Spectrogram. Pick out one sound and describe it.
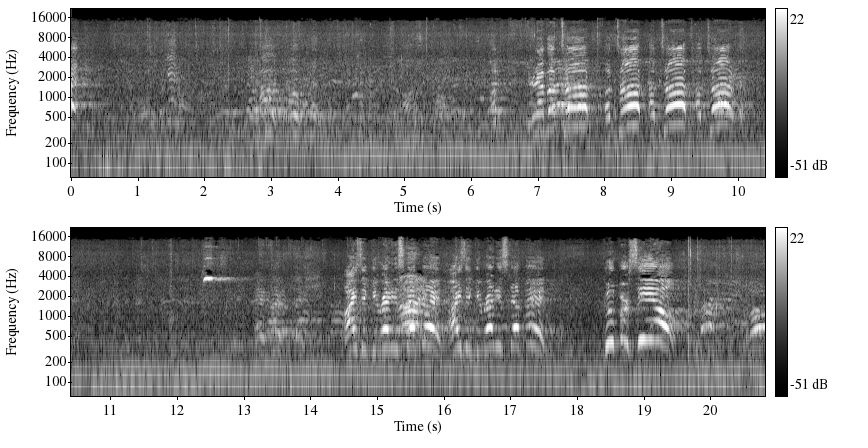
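Swimmers splash and churn water.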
